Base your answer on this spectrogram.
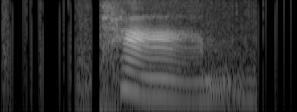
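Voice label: "taam4", Cantonese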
